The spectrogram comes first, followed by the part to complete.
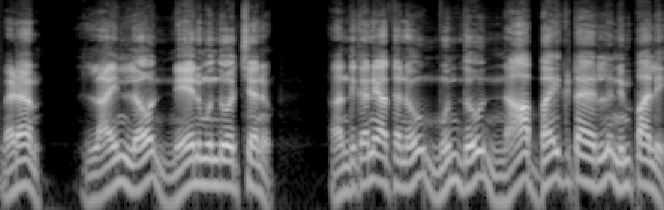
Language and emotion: Telugu, angry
